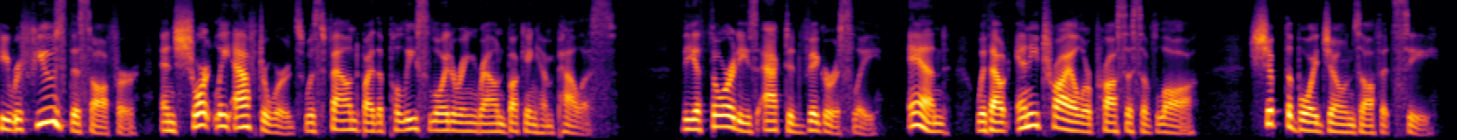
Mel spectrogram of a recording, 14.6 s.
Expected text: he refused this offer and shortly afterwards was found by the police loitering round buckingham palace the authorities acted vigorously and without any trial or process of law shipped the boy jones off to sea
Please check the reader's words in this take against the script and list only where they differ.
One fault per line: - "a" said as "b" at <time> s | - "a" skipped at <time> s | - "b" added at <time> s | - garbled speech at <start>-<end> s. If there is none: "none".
- "to" said as "at" at 13.9 s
